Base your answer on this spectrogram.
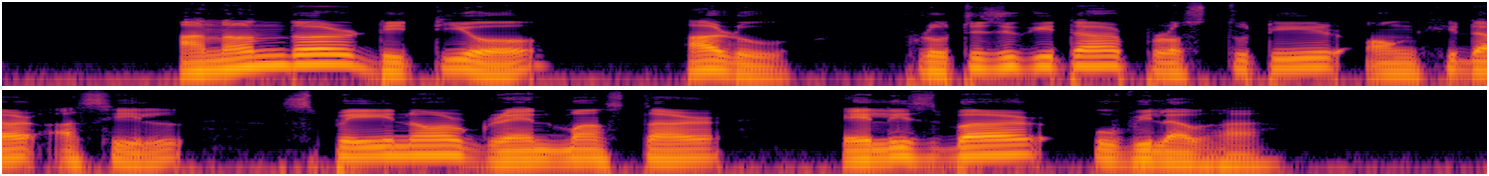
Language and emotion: Assamese, neutral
